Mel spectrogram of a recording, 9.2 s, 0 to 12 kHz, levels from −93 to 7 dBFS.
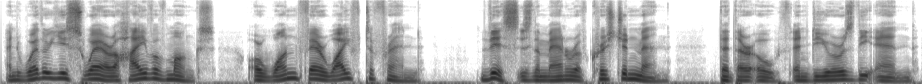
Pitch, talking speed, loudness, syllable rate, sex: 120 Hz, 175 wpm, -17 LUFS, 4.2 syllables/s, male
